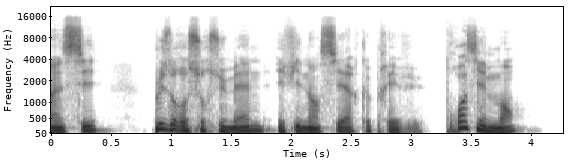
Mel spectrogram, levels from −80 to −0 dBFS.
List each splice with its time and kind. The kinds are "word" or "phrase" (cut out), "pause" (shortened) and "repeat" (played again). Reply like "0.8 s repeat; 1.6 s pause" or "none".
3.2 s pause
